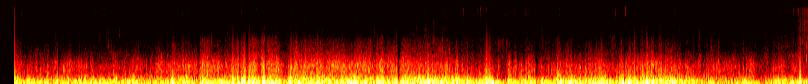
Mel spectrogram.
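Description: Strong desert sandstorm wind buffeting the microphone: a loud, gusting low rumble.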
